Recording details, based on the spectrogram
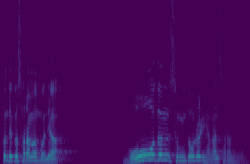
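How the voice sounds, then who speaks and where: A male pastor preaching a sermon, storytelling and often prompting the congregation, dropping to soft asides and rising to loud bursts. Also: high voice, sing-song, unhurried, muffled recording. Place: church sanctuary. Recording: long reverb of a church hall.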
